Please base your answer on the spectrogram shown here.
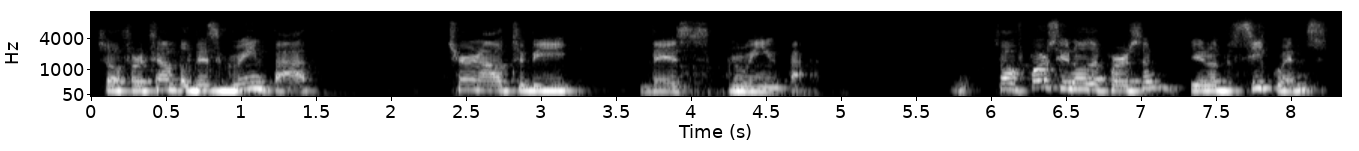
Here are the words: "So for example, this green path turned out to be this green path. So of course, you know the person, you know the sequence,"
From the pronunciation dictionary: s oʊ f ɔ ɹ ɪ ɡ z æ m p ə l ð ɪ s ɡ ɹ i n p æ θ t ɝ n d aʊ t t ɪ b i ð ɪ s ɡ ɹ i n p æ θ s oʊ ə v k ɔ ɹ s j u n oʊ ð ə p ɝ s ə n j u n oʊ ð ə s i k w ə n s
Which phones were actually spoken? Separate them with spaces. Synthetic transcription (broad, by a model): s oʊ f ɔ ɹ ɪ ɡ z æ m p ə l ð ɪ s ɡ ɹ i n p æ θ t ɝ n aʊ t t ɪ b i ð ɪ s ɡ ɹ i n p æ θ s oʊ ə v k ɔ ɹ s j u n oʊ ð ə p ɝ s ə n j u n oʊ ð ə s i k w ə n s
